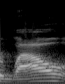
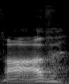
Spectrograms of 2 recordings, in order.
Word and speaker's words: vav: This one begins with the next Hebrew letter, wow, or the modern Hebrew would pronounce it vav, so a W or a V sound, and we translate it as and.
